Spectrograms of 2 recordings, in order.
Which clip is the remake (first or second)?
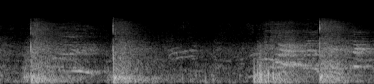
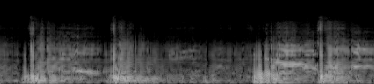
second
